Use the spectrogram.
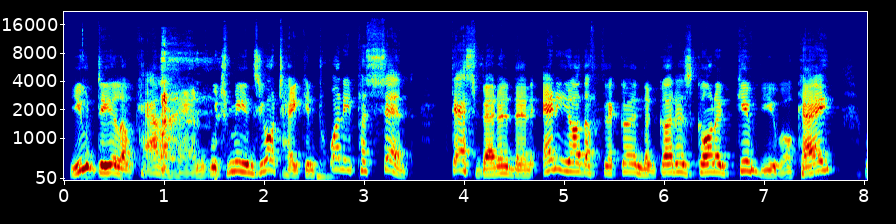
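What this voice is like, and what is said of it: Put-on British accent. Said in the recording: “I'll keep up the accent ... Where is the fuck is this accent going? ... I have, like, 5 different media references for British accents in my head”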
